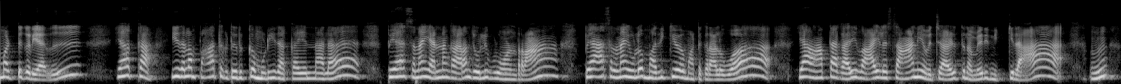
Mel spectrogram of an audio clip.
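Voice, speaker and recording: A woman rattles off quarrelsome village gossip in a fast, high voice. She voices the bickering women of a cartoon comedy and complains without pause. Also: dull audio.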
